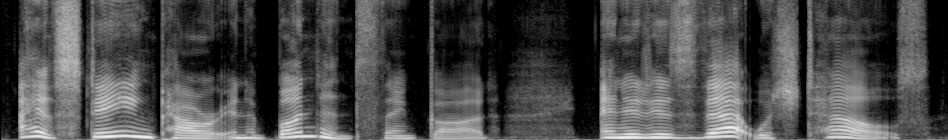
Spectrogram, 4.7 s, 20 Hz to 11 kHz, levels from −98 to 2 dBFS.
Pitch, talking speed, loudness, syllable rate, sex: 245 Hz, 175 wpm, -15 LUFS, 4.5 syllables/s, female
